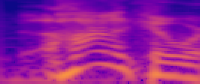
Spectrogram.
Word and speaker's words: Hanukkah: So Hanukkah works. It's for an English mouth, that's about as close as you're going to get, because you'll sometimes see it spelled with a CH instead of an H.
